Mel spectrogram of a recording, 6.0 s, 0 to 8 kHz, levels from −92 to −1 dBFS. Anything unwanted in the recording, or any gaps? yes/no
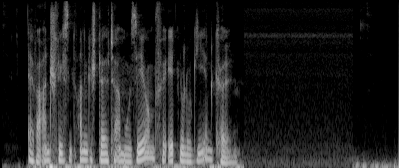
no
